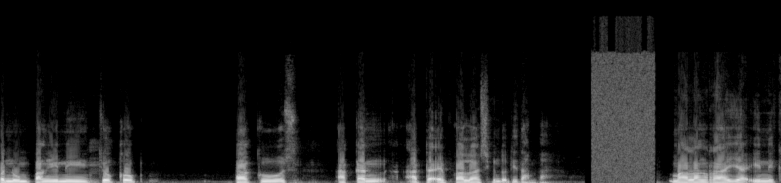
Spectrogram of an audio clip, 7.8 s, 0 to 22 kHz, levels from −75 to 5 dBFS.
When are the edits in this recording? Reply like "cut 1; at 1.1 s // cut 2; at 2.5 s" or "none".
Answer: cut 1; at 6.1 s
